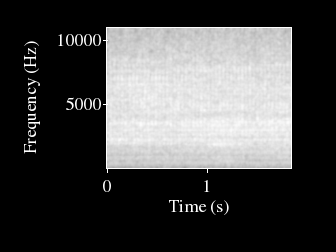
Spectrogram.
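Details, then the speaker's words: 1999 GMC Sierra idling at a salvage auction: short, steady, even idle hum with no knocking or misses; the engine sounds healthy and smooth. "Listen to it. It purrs like a kitten."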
